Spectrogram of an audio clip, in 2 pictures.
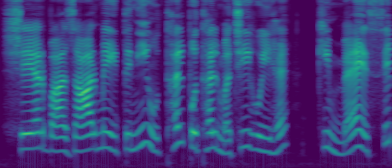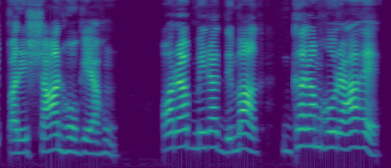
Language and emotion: Hindi, angry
